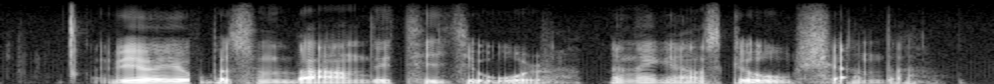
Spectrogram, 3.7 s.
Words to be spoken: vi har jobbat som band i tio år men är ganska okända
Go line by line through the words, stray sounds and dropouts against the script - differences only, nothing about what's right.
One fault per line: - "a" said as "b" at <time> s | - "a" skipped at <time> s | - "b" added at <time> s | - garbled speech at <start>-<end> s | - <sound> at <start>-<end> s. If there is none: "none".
- dropout at 0.7-0.7 s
